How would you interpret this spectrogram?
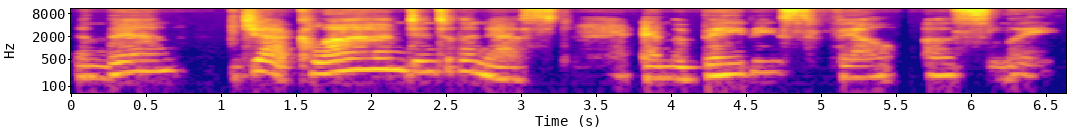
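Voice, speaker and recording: A woman reading a children's story aloud in a dramatic, deliberate way, with hushed moments. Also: medium pitch, breathy edge. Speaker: storybook reader.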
